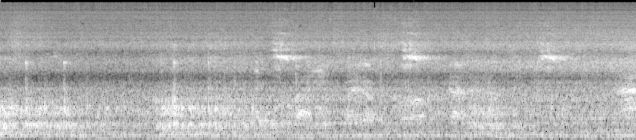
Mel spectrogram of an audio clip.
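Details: VW Beetle (Fusca) air-cooled engine running with light irregular metallic scrapes over the fan whoosh; the alternator fan is rubbing the engine shroud tin, worse at high rpm, shroud removed to fix.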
